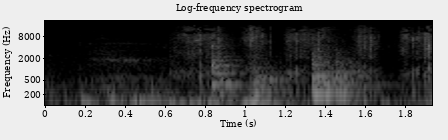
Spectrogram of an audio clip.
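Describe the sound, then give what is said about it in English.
Spoons scrape and chisel into raw turnip, giving a run of crisp, crunchy, gritty bursts in an uneven rhythm, fairly loud, with no one talking. “The crunching you're hearing, although it sounds like we're eating Monster Munch, is actually the noise of our spoons chiselling out the turnips.”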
